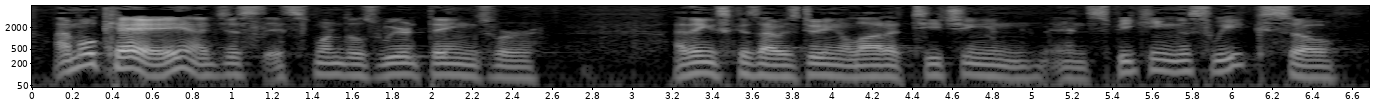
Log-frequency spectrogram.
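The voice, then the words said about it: Deeper, strained overused voice. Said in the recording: “my voice is a little more baritone this morning than usual... my voice has probably been pushed to its limit a little bit”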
